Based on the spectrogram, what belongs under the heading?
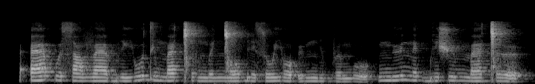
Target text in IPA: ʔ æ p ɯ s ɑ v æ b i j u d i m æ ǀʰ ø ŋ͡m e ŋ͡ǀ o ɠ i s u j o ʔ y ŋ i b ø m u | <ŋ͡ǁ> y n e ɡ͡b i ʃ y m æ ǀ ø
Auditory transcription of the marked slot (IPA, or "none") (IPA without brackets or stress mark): ŋ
